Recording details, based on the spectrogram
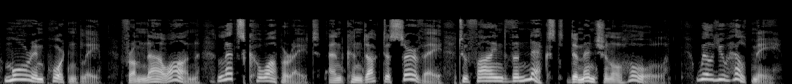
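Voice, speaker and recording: A man voicing a calm, gentlemanly android bird from another dimension, speaking formally and politely in an audiobook story. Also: medium pitch, slightly rough, no echo, pitched above the performer's own voice, heavily acted. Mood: calm, earnest. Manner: formal, courteous, measured.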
